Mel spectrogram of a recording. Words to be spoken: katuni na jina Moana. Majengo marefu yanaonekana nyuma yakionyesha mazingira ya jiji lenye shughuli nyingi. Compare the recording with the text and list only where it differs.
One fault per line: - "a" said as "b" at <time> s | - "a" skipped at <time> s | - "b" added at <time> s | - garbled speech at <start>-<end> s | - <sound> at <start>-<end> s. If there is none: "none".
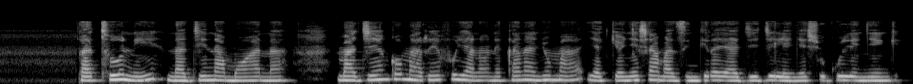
none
